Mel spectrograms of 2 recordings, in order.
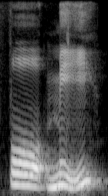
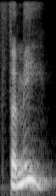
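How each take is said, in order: First: The word 'for' has a full vowel. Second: The word 'for' has a reduced weak vowel.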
